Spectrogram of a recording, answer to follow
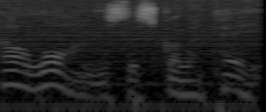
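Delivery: low, soft, rushed murmur to heaven; preacher quietly asking God, hushed and hurried; hushed quick question. Acted. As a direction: ask it under your breath, fast. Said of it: "a preacher looking up to heaven".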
